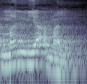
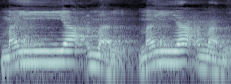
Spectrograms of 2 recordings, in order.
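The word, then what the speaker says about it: مَن يَعْمَلْ: Kalau orang yang tidak mengerti hukum tajwid, dia akan membaca man ya'mal. Padahal bacanya salah, keliru. Yang benar gimana? Nun bertemu ya, nun sukun bertemu ya, dibacanya diidghamkan. Diidghamkan itu dimasukkan ke huruf setelahnya. Apanya yang dimasukkan? Nun sukun atau tanwinnya. Nun sukunnya di sini dimasukkan ke huruf setelahnya. Ya-nya jadi sukun. Gimana bacanya? May ya'mal.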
